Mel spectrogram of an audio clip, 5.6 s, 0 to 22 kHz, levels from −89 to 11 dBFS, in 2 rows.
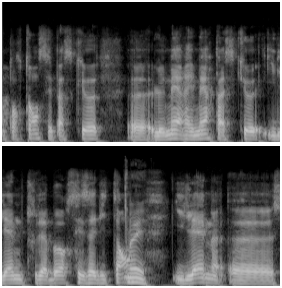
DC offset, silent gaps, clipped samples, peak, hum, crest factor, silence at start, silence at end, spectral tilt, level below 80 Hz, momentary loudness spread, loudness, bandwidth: under 0.1%; none; under 0.1%; -4 dBFS; none; 14 dB; 0 s; 0 s; -5.5 dB/octave; -48 dBFS; 5 LU; -19 LUFS; 11 kHz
